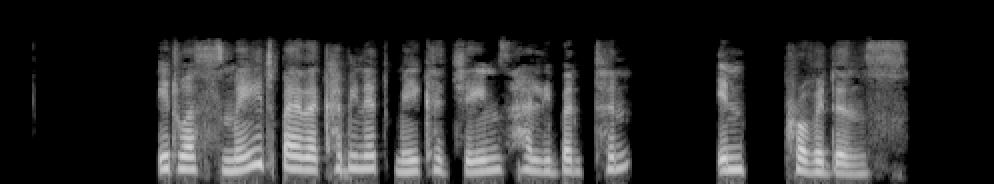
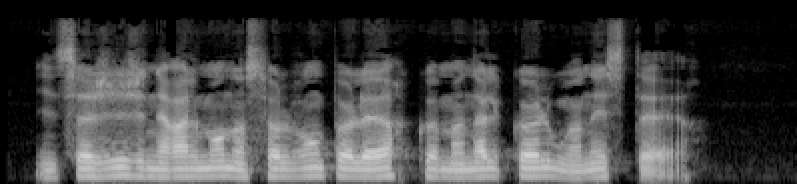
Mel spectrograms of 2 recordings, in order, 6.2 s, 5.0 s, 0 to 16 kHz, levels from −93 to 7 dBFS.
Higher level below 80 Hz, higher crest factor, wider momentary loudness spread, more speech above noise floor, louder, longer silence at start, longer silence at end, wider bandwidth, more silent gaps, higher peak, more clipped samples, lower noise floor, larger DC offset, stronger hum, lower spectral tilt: second, -62 dBFS vs -52 dBFS; about the same, 18 dB vs 20 dB; first, 12 LU vs 7 LU; first, over 72 dB vs 52 dB; about the same, -19 LUFS vs -19 LUFS; first, 1 s vs 0.2 s; second, 0.55 s vs 0.7 s; second, 7.8 kHz vs 11.5 kHz; first, 3.65-3.70 s, 3.95-4.47 s, 4.67-4.89 s vs none; about the same, -2 dBFS vs 0 dBFS; neither; first, under -90 dBFS vs -71 dBFS; neither; neither; about the same, -5 dB/octave vs -5.5 dB/octave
